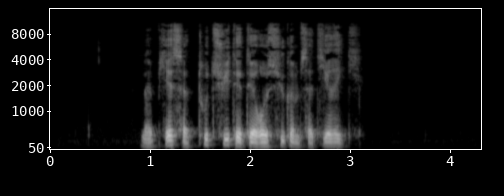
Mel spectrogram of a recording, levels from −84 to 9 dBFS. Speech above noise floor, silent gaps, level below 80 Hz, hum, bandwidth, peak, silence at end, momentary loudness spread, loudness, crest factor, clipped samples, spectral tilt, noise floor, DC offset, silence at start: 57 dB; none; -62 dBFS; none; 11 kHz; -6 dBFS; 1.4 s; 11 LU; -24 LUFS; 20 dB; under 0.1%; -5 dB/octave; -80 dBFS; under 0.1%; 0.9 s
